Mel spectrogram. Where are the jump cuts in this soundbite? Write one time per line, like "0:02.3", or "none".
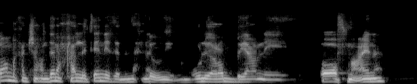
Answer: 0:01.5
